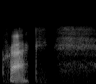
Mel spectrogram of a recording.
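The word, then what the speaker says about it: craic: crack and it's um it's spelled like this but it's pronounced like the English word crack and um it's probably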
